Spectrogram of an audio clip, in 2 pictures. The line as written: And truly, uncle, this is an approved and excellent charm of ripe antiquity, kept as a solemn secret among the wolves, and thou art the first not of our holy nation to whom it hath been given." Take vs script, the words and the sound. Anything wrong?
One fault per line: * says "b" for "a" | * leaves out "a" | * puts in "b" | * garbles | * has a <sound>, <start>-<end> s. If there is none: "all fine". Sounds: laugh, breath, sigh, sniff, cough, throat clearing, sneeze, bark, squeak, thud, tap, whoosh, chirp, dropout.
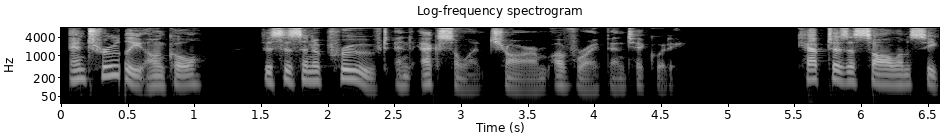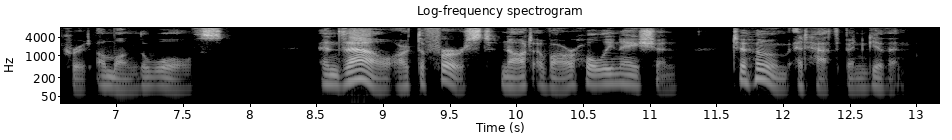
* has a dropout, 0.4-0.5 s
